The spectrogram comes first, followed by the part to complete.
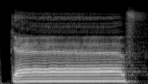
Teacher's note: কাফের মাখরাজ হলো জিহ্বার গোড়া থেকে একটু আগে বাড়িয়ে তার বরাবর উপরে তালির সঙ্গে লাগিয়ে উচ্চারিত হয়। · কাফ উচ্চারণের ক্ষেত্রে অবশ্যই পাতলা করে উচ্চারণ করতে হবে এবং তিন আলিফ টেনে পড়তে হবে।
